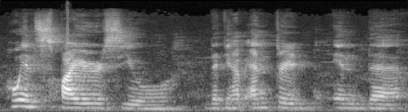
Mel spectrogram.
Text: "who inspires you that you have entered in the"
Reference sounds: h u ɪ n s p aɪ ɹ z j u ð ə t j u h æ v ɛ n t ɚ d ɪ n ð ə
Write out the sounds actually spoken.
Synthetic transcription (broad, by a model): h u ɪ n s p aɪ ɹ s j u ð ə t j u h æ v ɛ n t ɚ d ɪ n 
